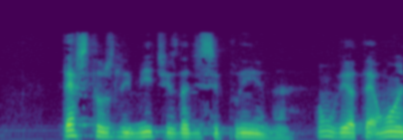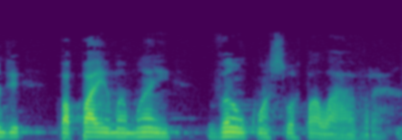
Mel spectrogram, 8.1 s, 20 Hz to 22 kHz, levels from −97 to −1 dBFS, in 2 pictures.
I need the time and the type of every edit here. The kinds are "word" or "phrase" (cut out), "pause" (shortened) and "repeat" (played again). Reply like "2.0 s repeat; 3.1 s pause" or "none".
none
